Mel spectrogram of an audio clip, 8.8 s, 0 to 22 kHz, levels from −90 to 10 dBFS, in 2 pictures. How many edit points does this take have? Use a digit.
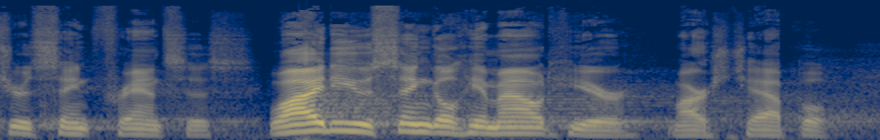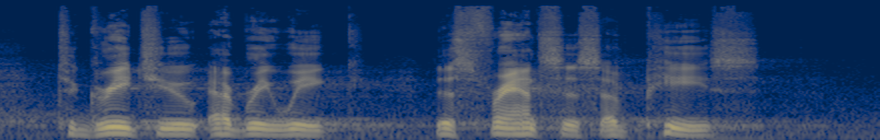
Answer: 1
